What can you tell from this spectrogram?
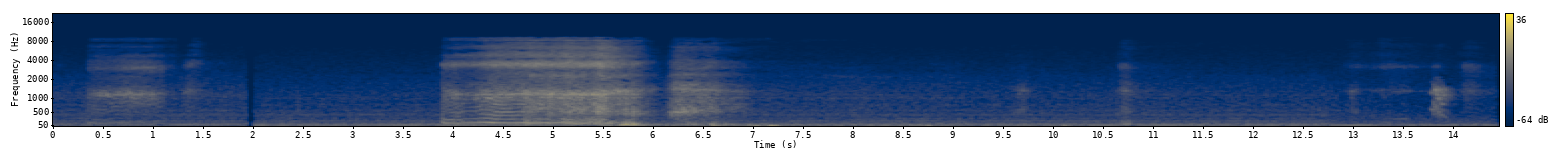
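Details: Snoring recorded with the SnoreLab app: one loud, rough snore with a fluttering rattle on the breath in, then quieter breathing and faint snorts in a still room.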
